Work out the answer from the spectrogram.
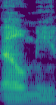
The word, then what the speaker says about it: Elmiene: Remember the name El Mean. It's spelled ELMIENE.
